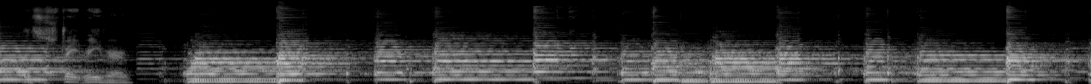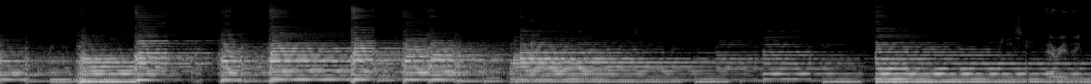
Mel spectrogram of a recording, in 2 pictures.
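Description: Electric guitar played through a Line 6 Spider II modeling amplifier with a straight, spacious reverb, chords and notes ringing out continuously at a steady, fairly loud level.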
